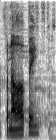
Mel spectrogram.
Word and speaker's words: Penelope: Is that short for Penelopey? Officially, yes, but I never can be bothered with all four syllables of it.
